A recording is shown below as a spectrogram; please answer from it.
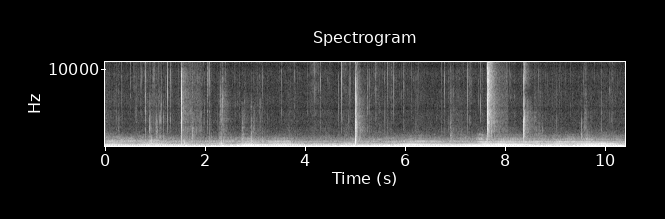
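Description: Wood campfire crackling in a stone fire pit, with a few sharp pops, the loudest about three quarters of the way through. Under it runs a steady low hum.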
